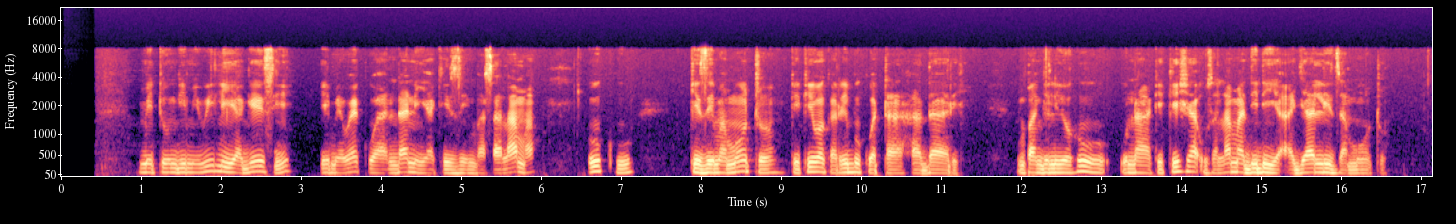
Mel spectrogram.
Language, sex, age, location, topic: Swahili, male, 25-35, Kisumu, education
